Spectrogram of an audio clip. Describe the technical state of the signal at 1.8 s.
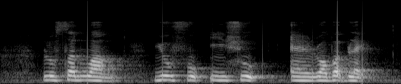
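At 1.8 s the speech carries a regular tick, one of a steady series repeating every 0.249 s, about four per second, from 0.13 s to 3.87 s. These are periodic USB or driver dropouts: something stalls the USB link or audio driver at a fixed interval, and each time a tiny slice of signal, around half a millisecond, is skipped outright. The abrupt splice in the waveform produces the click, heard only where there is sound.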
